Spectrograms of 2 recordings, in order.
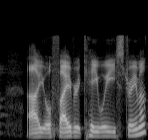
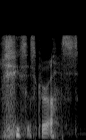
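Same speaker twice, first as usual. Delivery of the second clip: whispered jesus christ; 14 dB quieter, slower than usual. Real, not acted. Exasperated at flirting.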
